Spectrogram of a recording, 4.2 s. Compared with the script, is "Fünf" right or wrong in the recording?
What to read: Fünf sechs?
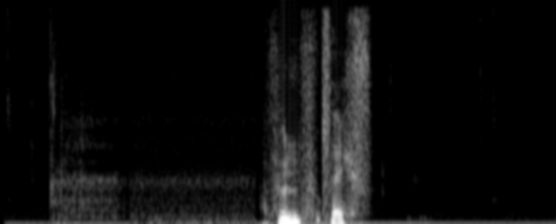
right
